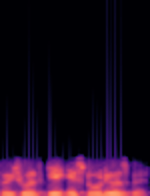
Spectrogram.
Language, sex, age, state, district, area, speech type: Kashmiri, male, 18-30, Jammu and Kashmir, Baramulla, rural, conversation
